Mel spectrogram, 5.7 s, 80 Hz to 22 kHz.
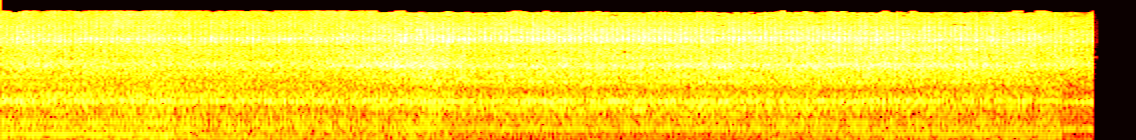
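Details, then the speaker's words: Pickup truck idling with AC switched on, recorded inside cab, louder outside: steady high whistling squeal from AC compressor holding pitch; owner fixes it by spraying WD-40 at the compressor; AC compressor squeal. "esto ha prendido el aire dentro del compresor y ahí se alcanza a escuchar el ruido kim bien aquí adentro pero afuera es aún más fuerte sonido mi raza"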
